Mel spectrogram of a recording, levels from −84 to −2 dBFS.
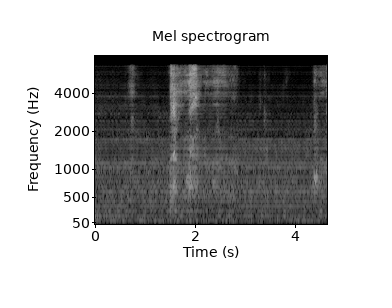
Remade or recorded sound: remade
